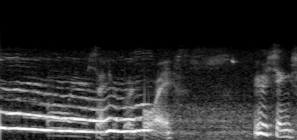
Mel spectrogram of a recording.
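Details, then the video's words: ['Rocky, a German Shepherd, singing with piano: a sustained howl slowly descending in pitch, followed by softer broken whimpering notes and a short yelp near the end.'] "Rocky the German Shepherd sings!"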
